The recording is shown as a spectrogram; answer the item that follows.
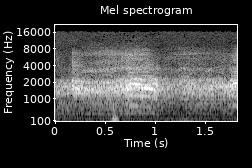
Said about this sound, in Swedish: råkorna som låter så här, det är inte aftonfalkarna. Aftonfalkarna säger chit, chit, chit, chit, chit, chit.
